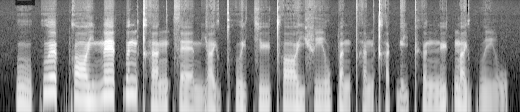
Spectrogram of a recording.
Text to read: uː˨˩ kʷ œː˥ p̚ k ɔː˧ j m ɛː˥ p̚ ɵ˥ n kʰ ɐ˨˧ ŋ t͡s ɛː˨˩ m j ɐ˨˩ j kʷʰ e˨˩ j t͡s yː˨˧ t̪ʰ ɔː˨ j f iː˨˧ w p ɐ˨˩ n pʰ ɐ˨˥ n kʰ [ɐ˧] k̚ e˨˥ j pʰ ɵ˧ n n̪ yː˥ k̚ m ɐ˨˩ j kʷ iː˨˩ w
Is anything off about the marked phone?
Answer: yes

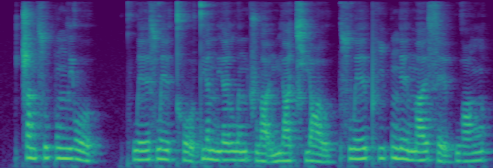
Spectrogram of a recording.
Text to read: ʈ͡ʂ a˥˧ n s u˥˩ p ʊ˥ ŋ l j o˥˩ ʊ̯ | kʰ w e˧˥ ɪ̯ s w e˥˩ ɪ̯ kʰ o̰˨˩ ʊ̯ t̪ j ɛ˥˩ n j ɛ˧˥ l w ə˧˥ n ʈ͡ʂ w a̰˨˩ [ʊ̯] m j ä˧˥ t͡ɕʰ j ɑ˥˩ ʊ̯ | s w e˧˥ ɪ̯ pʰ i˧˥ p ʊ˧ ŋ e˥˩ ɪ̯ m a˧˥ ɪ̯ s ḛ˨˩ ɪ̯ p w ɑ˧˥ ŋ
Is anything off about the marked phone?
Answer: yes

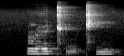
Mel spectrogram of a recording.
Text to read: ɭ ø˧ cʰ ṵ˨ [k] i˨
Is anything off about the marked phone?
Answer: yes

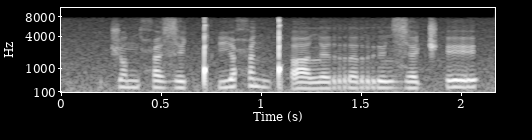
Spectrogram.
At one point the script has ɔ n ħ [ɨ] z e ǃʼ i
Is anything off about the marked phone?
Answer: yes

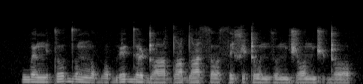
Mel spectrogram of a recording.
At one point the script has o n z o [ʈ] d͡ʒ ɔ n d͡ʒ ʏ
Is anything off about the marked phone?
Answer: yes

